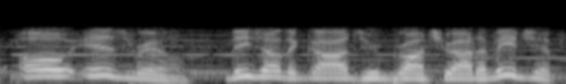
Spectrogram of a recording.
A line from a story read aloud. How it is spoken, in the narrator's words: The people exclaimed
